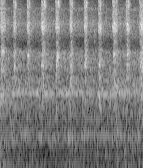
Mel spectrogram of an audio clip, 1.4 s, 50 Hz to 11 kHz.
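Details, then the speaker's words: 1978 Ford F150 302 V8 idling on a cold day after about 30 minutes running with no thermostat fitted: quick even puffing beat of about seven pulses a second over the idle; owner suspects blown head gasket. "I went ahead and we got a radiator in hearing all fired up just sound the same and then I'll show you why in a second we'll run it why I think it's got a bloody head gasket"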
